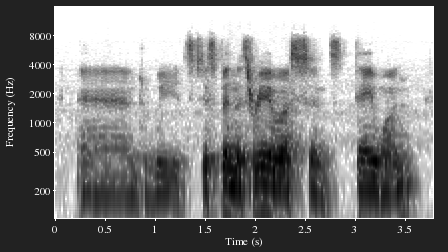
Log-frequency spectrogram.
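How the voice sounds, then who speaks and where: Speaking with a slight Scottish accent, a man uses a fairly low pitch and a dark, mellow tone at a fairly slow pace. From Scotland. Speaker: tech company CEO. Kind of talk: interview. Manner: hesitant, many fillers and restarts.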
